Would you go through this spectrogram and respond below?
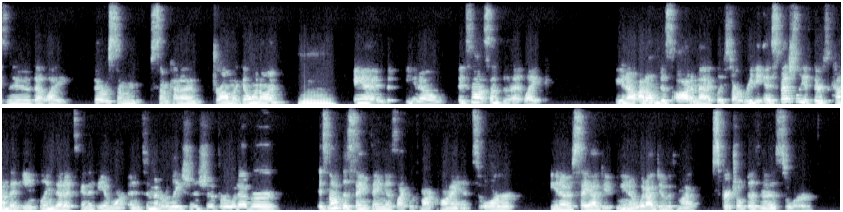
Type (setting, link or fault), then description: fault, poor microphone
